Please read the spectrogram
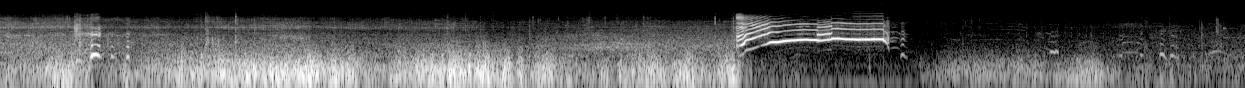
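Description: Heavy rumbling wind and handling noise on a camcorder microphone as the camera moves close over a person on the ground. About seven seconds in, a loud high-pitched squeal wavers upward, holds for about a second and a half, then cuts off suddenly, leaving quieter outdoor ambience.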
